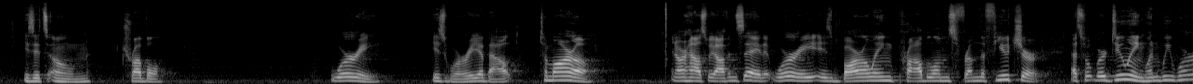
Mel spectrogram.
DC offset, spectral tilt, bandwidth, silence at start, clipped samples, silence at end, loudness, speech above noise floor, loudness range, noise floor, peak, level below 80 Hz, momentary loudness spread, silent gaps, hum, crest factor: under 0.1%; -5 dB/octave; 19 kHz; 0.25 s; under 0.1%; 0 s; -29 LUFS; 30 dB; 7 LU; -58 dBFS; -10 dBFS; -70 dBFS; 12 LU; none; none; 20 dB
